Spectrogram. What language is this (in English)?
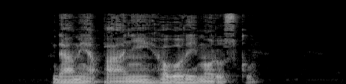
Slovak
